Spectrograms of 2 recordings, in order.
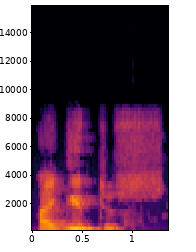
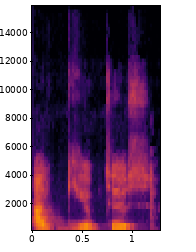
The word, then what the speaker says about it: Aegyptus: I guptus? No, Aegyptus. You. Gib, and pronounce the G like a G in. Let me think of like gate, yeah.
